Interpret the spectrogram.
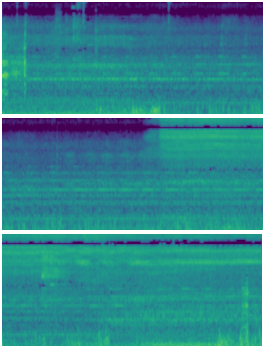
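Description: Freight train's covered hopper cars rolling slowly past during switching: a low rumble of steel wheels on rail with a faint steady squeal above it. The rumble drops about two seconds in and swells again near the end.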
